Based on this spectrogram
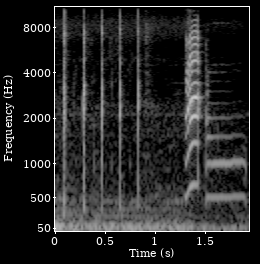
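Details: Pet Alexandrine parakeet at home: a run of five sharp clicking taps, then one short harsh rising squawk and a brief steady tone, between words spoken by people nearby.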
